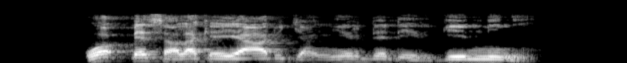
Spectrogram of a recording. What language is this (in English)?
Borgu Fulfulde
